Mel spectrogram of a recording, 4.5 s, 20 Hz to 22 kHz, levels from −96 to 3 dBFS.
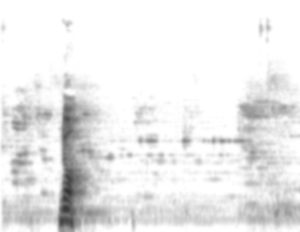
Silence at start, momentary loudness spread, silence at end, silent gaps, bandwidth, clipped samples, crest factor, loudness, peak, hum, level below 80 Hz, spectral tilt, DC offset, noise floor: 0.9 s; 29 LU; 3.25 s; none; 16 kHz; under 0.1%; 28 dB; -21 LUFS; -2 dBFS; none; -74 dBFS; -6.5 dB/octave; under 0.1%; -63 dBFS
